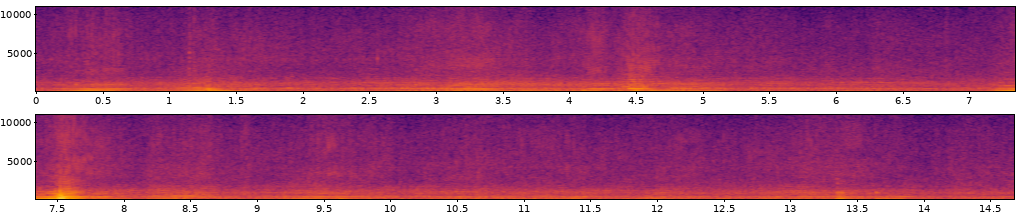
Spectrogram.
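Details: Arriving bees at a beehive on raw action-camera footage: a soft low drone of wings, one loud impact knock near the middle, and scattered bumps from bees landing near the lens.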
